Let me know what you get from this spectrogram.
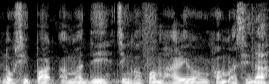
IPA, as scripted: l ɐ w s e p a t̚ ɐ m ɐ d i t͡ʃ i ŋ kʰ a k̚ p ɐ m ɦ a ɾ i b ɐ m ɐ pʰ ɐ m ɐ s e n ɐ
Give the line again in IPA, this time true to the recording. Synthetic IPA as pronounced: l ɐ w s i p a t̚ ɐ m ɐ d i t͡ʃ i ŋ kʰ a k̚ p ɐ m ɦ a ɾ i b ɐ m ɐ pʰ ɐ m ɐ s i n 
